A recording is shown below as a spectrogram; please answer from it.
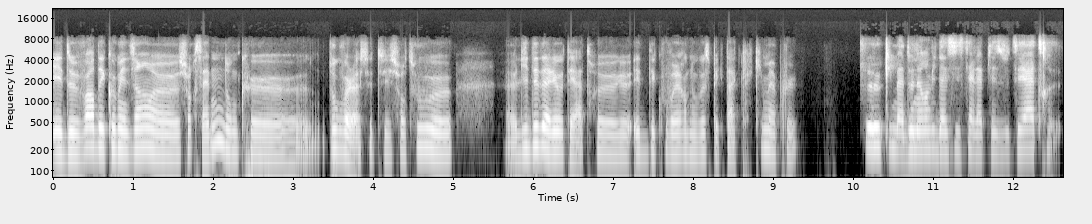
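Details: Adult woman speaking French; fluent speech.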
